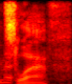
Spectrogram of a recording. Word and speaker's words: Retzlaff: Retzlaff.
